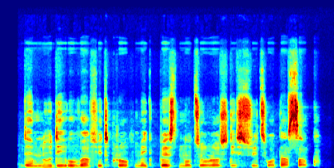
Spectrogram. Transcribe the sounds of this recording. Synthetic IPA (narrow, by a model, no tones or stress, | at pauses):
dɛ̃mnodeʔovafitkɹɔp̚mekbɛstnotuɹɔʃdestɹitwɔtasɔp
